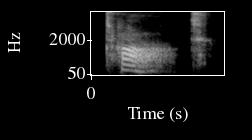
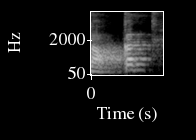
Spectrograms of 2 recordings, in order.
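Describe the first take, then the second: First: The ending joins the word as one syllable. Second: The ending is said as a separate syllable. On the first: The speaker calls it right. "but only like this" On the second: The speaker calls it wrong. "bukan toket"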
